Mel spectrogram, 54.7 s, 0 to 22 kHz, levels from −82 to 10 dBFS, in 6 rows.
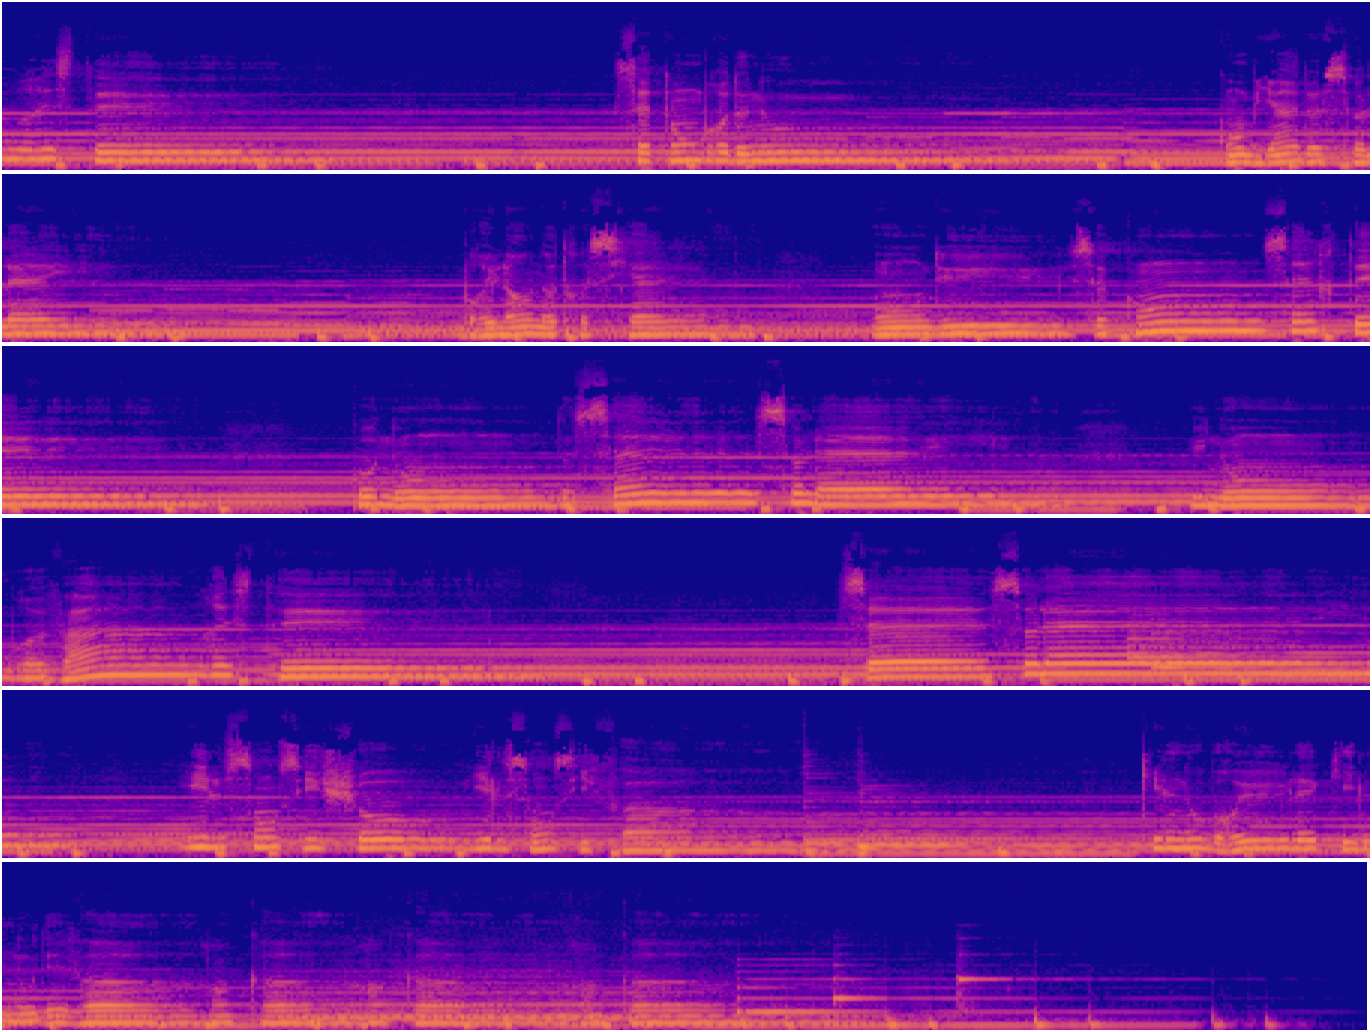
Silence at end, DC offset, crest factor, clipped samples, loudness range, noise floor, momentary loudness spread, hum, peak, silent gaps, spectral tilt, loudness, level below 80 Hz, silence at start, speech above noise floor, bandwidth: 0.6 s; under 0.1%; 14 dB; under 0.1%; 5 LU; -62 dBFS; 10 LU; none; -6 dBFS; none; -8.5 dB/octave; -22 LUFS; -40 dBFS; 0 s; 43 dB; 10 kHz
